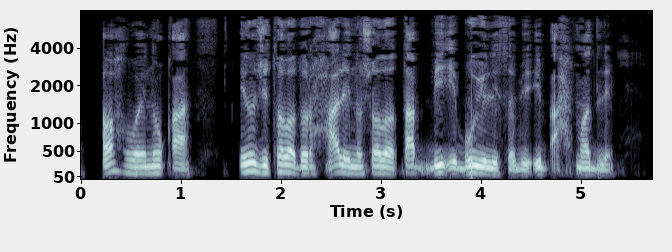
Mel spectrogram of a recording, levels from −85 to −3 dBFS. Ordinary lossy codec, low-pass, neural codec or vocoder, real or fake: MP3, 32 kbps; 7.2 kHz; none; real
